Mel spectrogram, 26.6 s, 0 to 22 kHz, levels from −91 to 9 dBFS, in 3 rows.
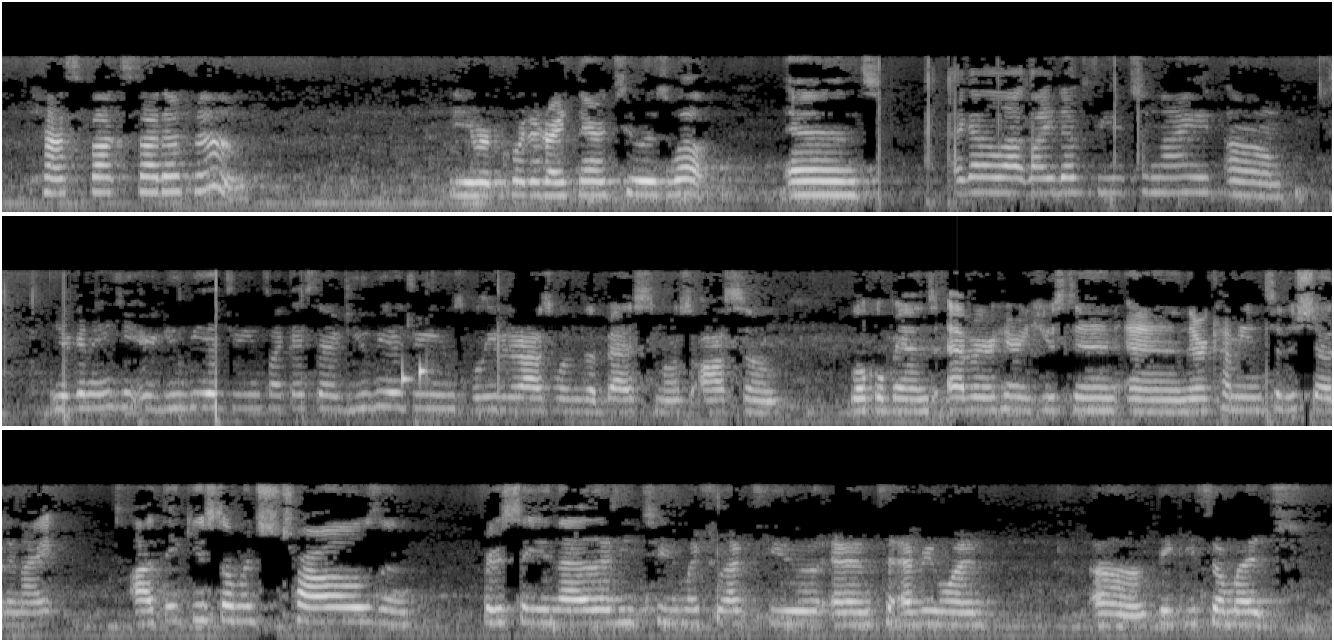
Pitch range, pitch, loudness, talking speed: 215-255 Hz, 230 Hz, -17 LUFS, 180 wpm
